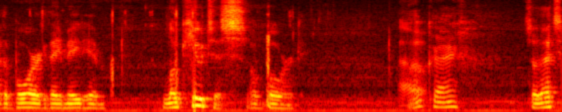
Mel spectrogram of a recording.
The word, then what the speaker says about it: Locutus: seen the video Until is that how you pronounce it that's so weird I came up with locatus that's what I'd start well you know if you watch Star Trek you would know locutus aboard apparently yeah Geeks dude absolutely yeah no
